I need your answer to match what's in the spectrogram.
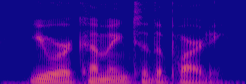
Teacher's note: They point out incorrect structures like just raising your voice at the end of a statement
